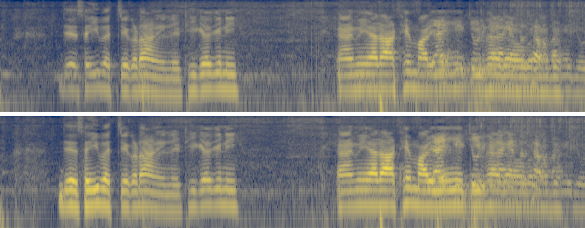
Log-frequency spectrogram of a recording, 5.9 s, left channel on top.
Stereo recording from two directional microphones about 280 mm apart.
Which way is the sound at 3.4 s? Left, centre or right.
Centre.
